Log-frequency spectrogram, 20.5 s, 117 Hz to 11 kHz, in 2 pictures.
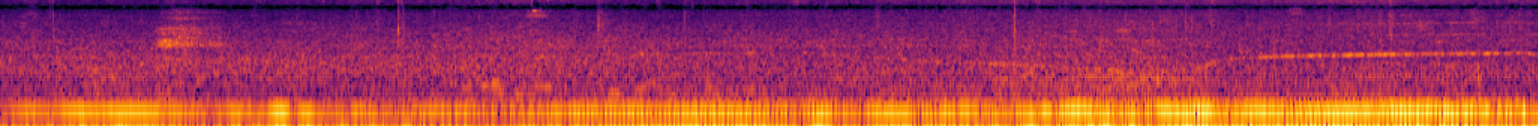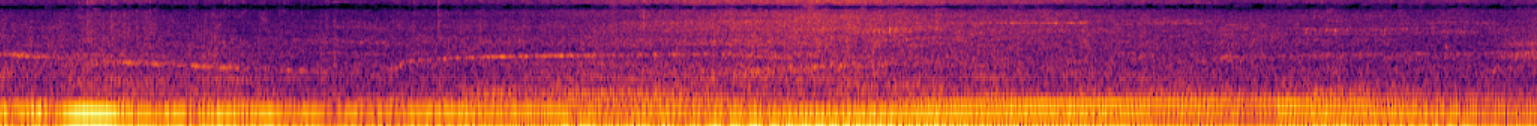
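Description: A Porsche sports car said to make 1,000 horsepower, at a breakfast car meet at a dealership, its engine rumbling steadily and loudly with a couple of rising rev sweeps.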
